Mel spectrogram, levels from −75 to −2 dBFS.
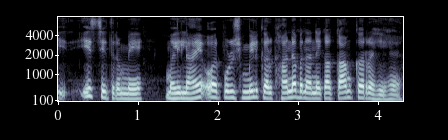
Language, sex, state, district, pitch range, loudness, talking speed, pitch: Hindi, female, Delhi, New Delhi, 185-220 Hz, -16 LUFS, 195 wpm, 195 Hz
